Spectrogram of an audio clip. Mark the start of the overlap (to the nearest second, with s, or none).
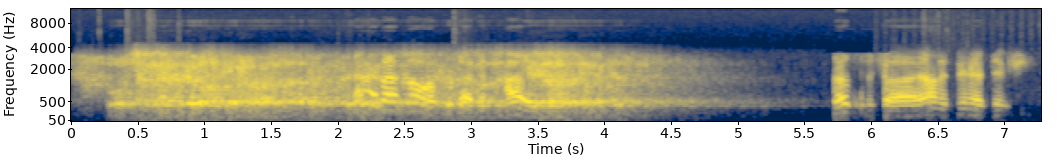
2 s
